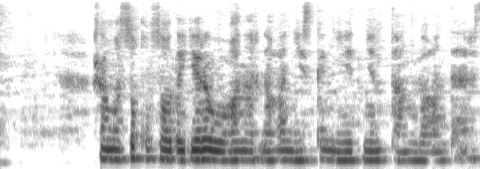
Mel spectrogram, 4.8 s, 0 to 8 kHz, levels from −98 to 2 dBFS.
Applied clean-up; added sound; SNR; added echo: none; none; none; none.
